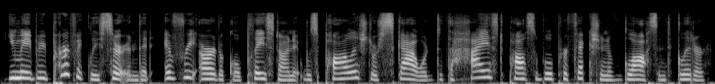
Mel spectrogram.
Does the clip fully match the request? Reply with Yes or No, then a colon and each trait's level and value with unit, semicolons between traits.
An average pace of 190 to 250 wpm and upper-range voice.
Yes: average, 200 wpm; high, 245 Hz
